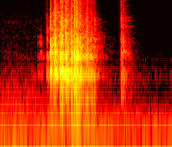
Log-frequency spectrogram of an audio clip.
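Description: Dice clatter as they are rolled onto a surface, one dense rattling burst lasting about half a second followed by a brief single click as they settle, close and fairly loud.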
